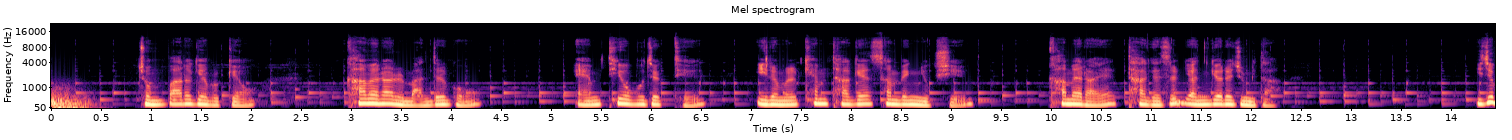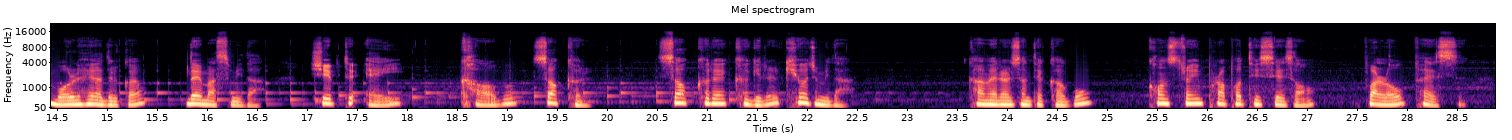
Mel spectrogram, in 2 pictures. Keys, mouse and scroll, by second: 0.5 ctrl+alt+q, 1.0 middle click, 1.5-2.0 scroll down 1, 2.0-2.6 scroll down 1, 2.6 shift+a, 4.3 click, 4.9 click, 5.0 shift+a, 6.9-9.3 drag, 9.5 click, 9.7 click, 9.7 BackSpace, 10.9-14.5 drag, 14.7 g, 15.5-16.6 drag, 17.0 shift+a, 20.7 s, 21.4 drag, 21.6 middle click, 22.5-23.5 drag, 24.9-28.8 drag.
